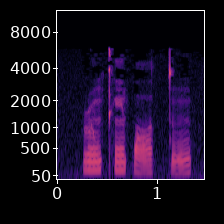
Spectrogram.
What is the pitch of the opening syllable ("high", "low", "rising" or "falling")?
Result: rising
